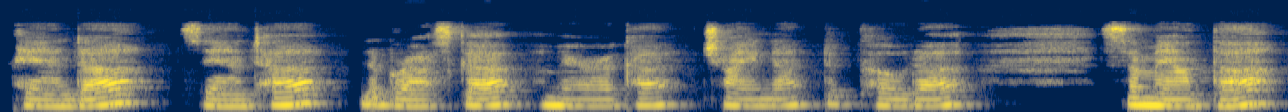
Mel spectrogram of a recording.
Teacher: when a is at the very end the last letter it will always change to the schwa sound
